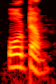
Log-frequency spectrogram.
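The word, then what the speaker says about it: autumn: कुछ और एग्जांपल है इन the words given below the letter N is silent अपीयरर्स with M एट द एंड ऑफ़ the word जैसे हाईम kolam ओटम सोलम तो इनमें क्या है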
